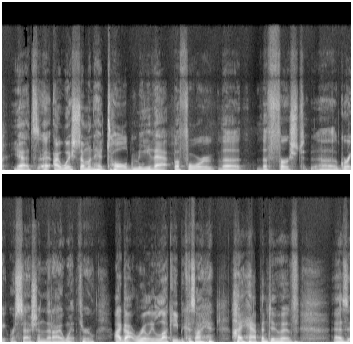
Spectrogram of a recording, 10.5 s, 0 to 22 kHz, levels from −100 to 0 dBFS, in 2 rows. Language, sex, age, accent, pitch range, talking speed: English, male, 40-59, American, 95-120 Hz, 180 wpm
